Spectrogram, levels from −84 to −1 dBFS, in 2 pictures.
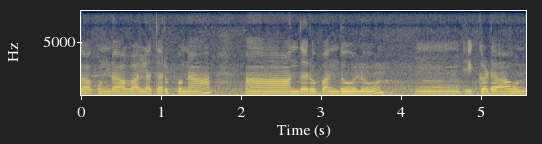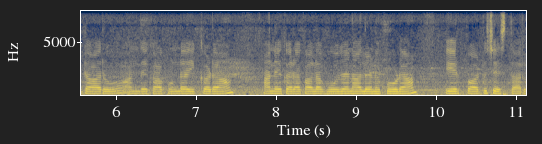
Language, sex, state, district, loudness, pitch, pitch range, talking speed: Telugu, female, Andhra Pradesh, Guntur, -14 LUFS, 195 Hz, 190-200 Hz, 90 wpm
